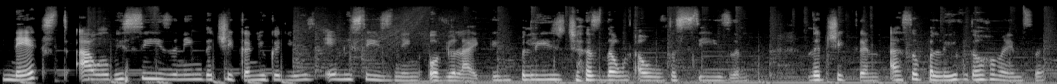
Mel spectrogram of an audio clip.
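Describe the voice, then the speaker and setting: A woman with a South African accent presents a how-to cooking video in a medium-pitched voice. She words each instruction politely, in the manner of a vlogger's tutorial. Faint music plays behind her. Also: fairly even intonation, unhurried. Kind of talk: scripted how-to tutorial narration.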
